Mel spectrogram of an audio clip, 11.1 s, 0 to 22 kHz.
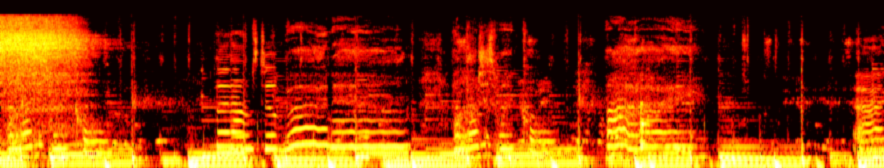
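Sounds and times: water poured from kettle: 0:00.0 - 0:01.2
rice hissing and sizzling: 0:00.0 - 0:01.4
pop song with singing: 0:00.0 - 0:11.0.

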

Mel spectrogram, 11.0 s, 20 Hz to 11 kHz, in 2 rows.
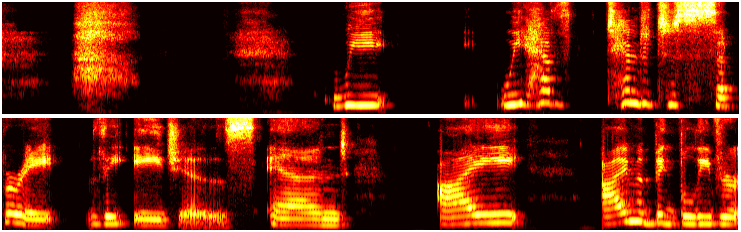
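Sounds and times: person breathing audibly: 0:00.0 - 0:02.4.

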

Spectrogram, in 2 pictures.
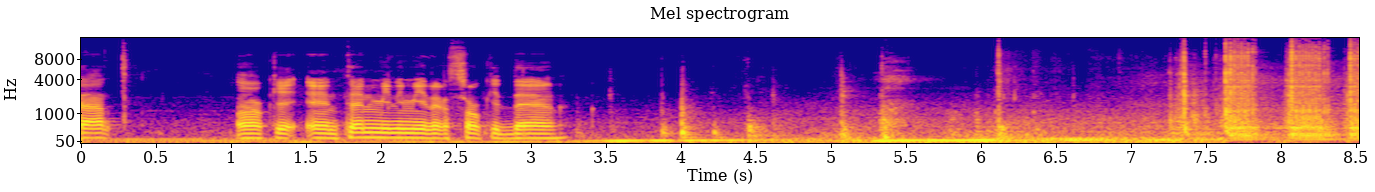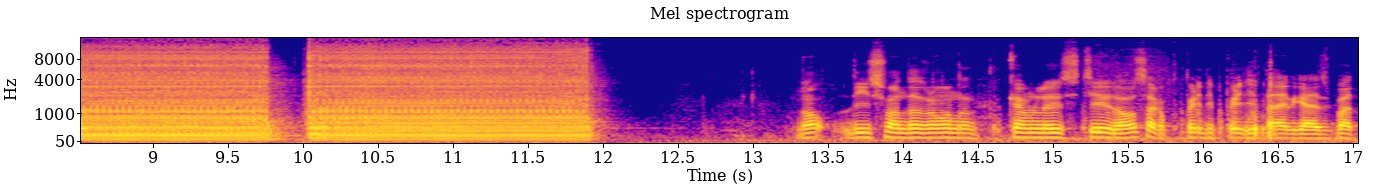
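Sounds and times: hand tools clicking on bolts: 0:07.2 - 0:12.0
power tool buzzing: 0:07.6 - 0:12.2.

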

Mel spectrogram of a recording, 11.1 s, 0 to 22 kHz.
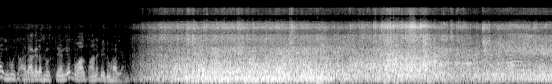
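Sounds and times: diesel engine under load: 0:02.7 - 0:11.0
metal sheeting crumpling and scraping: 0:02.7 - 0:11.0.

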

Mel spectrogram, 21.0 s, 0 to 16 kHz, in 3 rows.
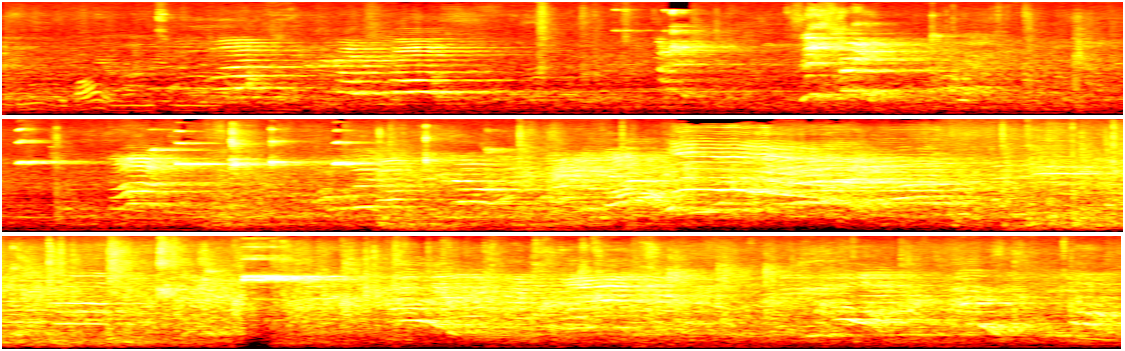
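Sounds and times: sneakers squeaking: 0:03.3 - 0:04.7, 0:05.6 - 0:11.1.

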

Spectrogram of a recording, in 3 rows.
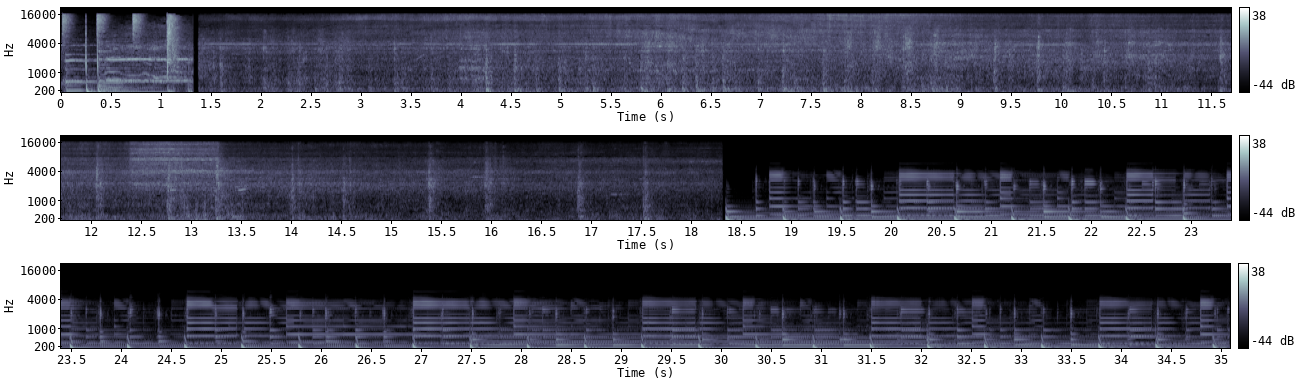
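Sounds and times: train rumbling: 0:00.6 - 0:18.4
wheels clacking over rail joints: 0:01.4 - 0:18.1
guitar music: 0:18.4 - 0:35.0.

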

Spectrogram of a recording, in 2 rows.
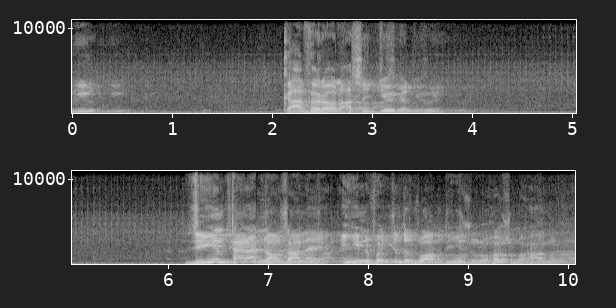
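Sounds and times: low mechanical hum: 0:00.0 - 0:10.0.

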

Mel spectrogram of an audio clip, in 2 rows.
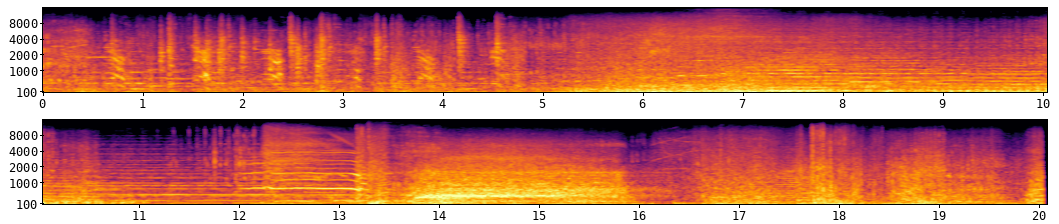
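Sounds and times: film score music: 0:00.0 - 0:20.0.

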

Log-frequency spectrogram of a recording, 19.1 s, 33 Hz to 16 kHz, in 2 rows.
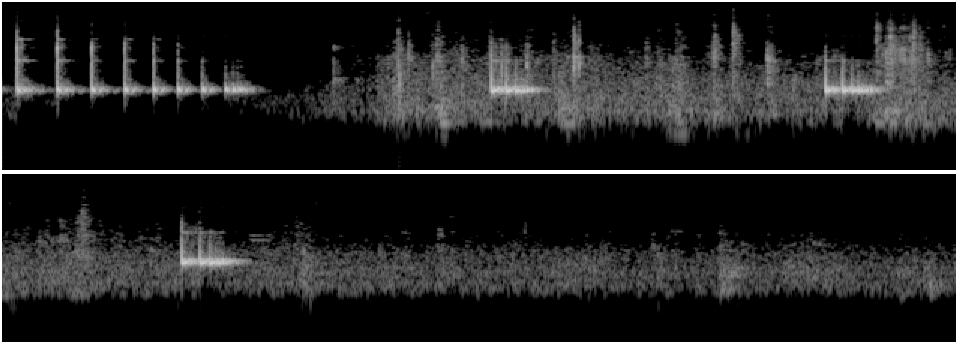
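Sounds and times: wooden percussion knocks: 0:00.0 - 0:02.6, 0:03.9 - 0:05.9, 0:08.2 - 0:09.2, 0:11.4 - 0:12.0
shuffle and rustle of people: 0:03.6 - 0:08.1
wooden percussion roll: 0:03.9 - 0:09.4, 0:11.4 - 0:12.0.

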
